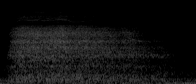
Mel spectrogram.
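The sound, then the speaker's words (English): A long, slow, deep in-breath: a soft, airy hiss that swells quickly, holds steady for about a second and a half, then trails away, quiet throughout. “Now let's take a long, slow, deep breath in.”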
